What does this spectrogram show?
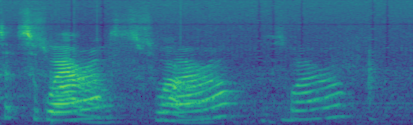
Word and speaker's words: saguaro: Saguaro? Saguaro. Saguaro? I don't think you pronounce the G.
